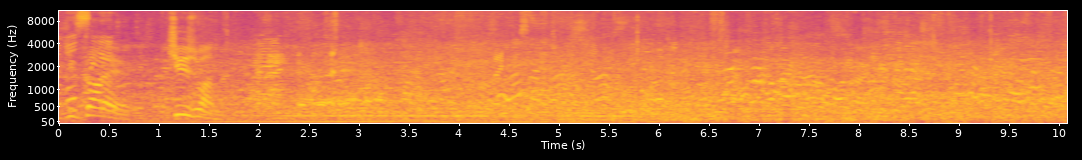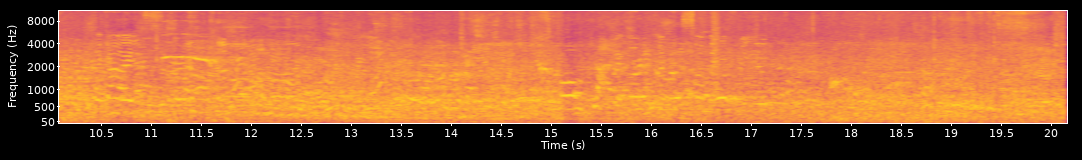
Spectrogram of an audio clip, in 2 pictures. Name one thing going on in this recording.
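A crowd of fans chatters and calls out close by, outdoors.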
